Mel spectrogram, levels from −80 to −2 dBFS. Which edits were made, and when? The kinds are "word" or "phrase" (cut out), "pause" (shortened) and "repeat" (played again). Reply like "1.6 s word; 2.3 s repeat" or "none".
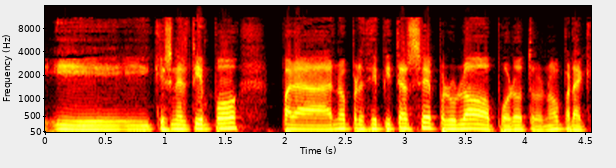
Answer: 1.0 s word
